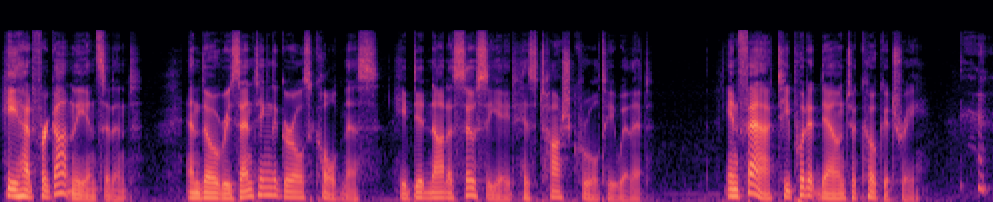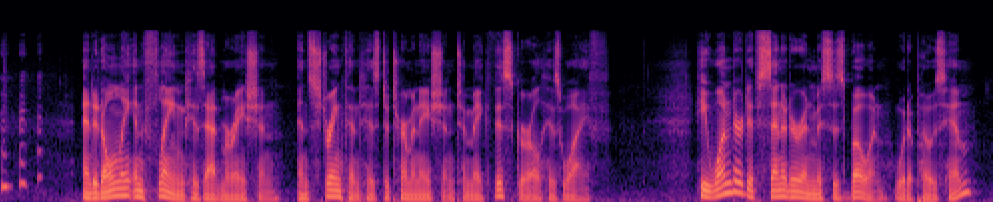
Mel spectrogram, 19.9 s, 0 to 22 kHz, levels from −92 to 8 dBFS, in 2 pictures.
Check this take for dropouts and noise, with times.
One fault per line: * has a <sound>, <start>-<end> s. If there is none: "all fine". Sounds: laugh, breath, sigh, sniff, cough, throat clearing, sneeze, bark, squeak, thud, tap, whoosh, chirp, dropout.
* has a laugh, 9.6-10.4 s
